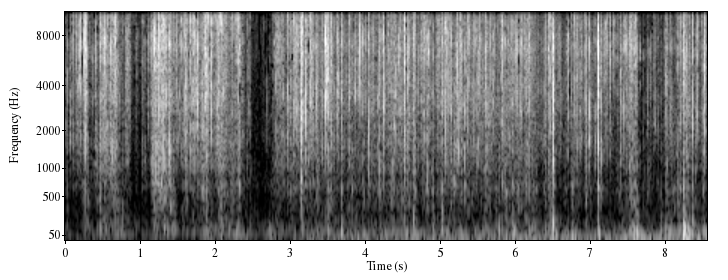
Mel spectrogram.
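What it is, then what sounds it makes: Honeycomb kraft packing paper. Long red acrylic nails scratch and tap across a roll of brown honeycomb-cut kraft packing paper, its hollow loose layers lying on burlap cloth. A dense, bright crinkling and crunching rasp runs throughout, broken by quick sharp taps and a brief lull near the middle.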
